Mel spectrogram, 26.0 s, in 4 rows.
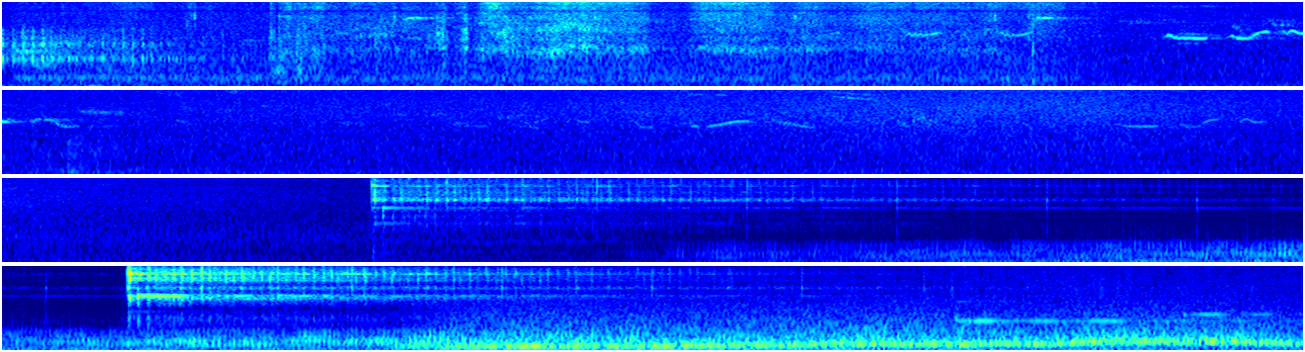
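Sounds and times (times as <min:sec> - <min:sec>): birds warbling chirps: 0:00.0 - 0:11.0.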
